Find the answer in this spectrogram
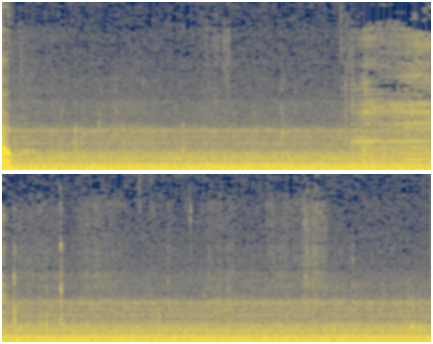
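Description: Car running at idle, heard from inside the cabin as a steady low rumble, with a brief hiss about three and a half seconds in.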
